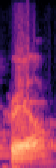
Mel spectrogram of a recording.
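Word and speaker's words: Krll: His name and title was his omnipotent highness krill, pronounced krill, spelled k r l or c r l.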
